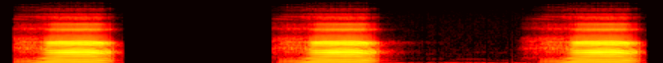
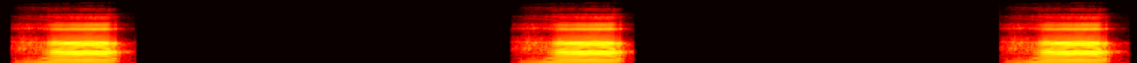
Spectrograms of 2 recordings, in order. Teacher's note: زبان کی جڑ کو حلق کی طرف دبائے بغیر باریک اور بغیر رگڑ کھاتی سانس میں پڑھیں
